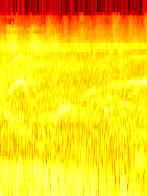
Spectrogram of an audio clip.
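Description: Riders screaming on a swinging giant pendulum ride: several rising-and-falling shrieks as the arm swings, over steady loud fairground music.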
